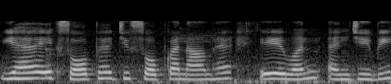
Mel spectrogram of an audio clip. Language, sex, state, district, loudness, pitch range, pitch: Hindi, female, Bihar, Begusarai, -21 LUFS, 235-275 Hz, 250 Hz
